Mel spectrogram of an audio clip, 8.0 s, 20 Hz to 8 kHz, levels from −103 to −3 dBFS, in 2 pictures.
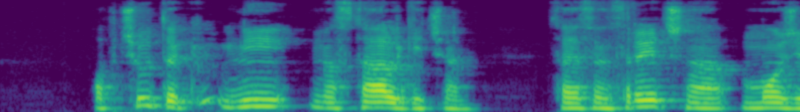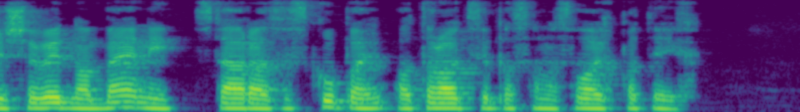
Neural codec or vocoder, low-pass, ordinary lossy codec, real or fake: none; none; none; real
